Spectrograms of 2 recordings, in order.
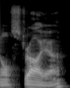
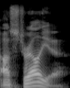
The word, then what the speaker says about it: Australia: And he traveled back to Melbourne, don't pronounce the R, in Australia, because he does play for the Australian national team.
